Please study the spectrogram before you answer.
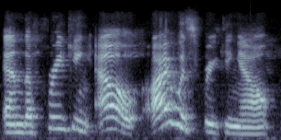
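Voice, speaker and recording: A woman energy healer hosting a chat and telling her own stories in a lively way, acting out what she and others said. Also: medium pitch, unhurried. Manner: animated, acts out quoted reactions. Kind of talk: casual storytelling chat. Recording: dull lo-fi sound.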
